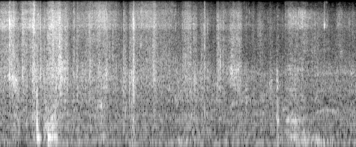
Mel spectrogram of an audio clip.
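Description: Paper rustles and crinkles as it is rolled and moved.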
